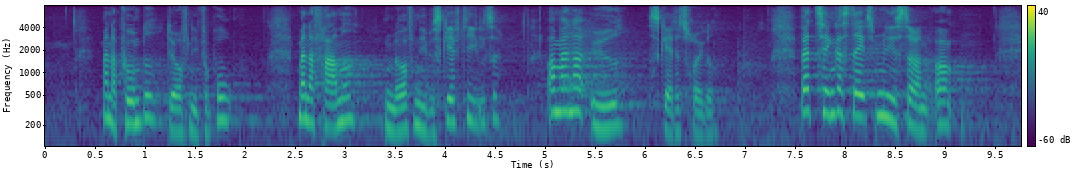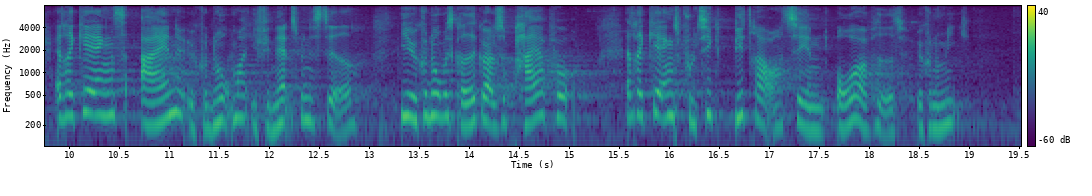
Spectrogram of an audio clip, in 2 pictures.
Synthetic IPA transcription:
mænhɑ̈pʰɔ̽mb̥ð̞̩ˠd̥e̝ɒ̽fn̩dlifɒ̽b̥ʁṵːmænæfʁaməð̞̩ˠd̥enɒ̽fn̩d̥lib̥e̝sɡ̥efd̥il̩sə | ʔɒ̽mænhɑ̈ʔøːð̞̩ˠsɡ̥æɾ̥ət͡sʰʁœɡ̥ð̩ˠ | ʋæt͡sʰeŋɡ̥ɐsd̥ɛ̰ːd̥sminisd̥ɐːnɒ̽m | ʔæd̥ʁɛɡ̥e̝ɐ̰e̝ŋn̩sɑ̈ɪnəʔøkʰo̝no̝̰ːmɐʔifinæn̰sminisd̥e̝ɐ̰ð̩ˠ | iøkʰo̝no̝̰ːmisɡ̥ʁɛːð̞ˠɡ̥ɶɐlsəpʰɑ̈ɪɐpʰɒ̽ | æd̥ʁɛɡ̥e̝ɐeŋn̩spʰo̝lit͡sʰiɡ̥b̥id̥ʁɑ̰̈ʊɐt͡sʰe̝le̝nɒʊɐɒ̽b̥heð̰ˠð̩ˠøkʰo̝no̝mḭː

